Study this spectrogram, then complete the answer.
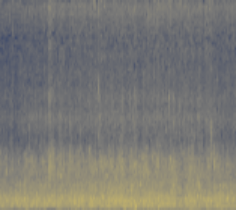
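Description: River white-water rapids rush in a continuous loud, hissing roar, close and steady, with no voices.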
